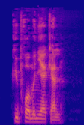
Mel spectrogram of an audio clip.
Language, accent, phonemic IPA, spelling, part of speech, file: French, France, /ky.pʁo.a.mɔ.nja.kal/, cuproammoniacal, adjective, LL-Q150 (fra)-cuproammoniacal.wav
- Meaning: cuprammonium (atributive)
